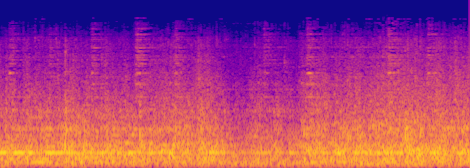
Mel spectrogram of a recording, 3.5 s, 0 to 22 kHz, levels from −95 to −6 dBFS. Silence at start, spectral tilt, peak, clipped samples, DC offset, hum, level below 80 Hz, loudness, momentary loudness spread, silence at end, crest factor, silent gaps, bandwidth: 0 s; -7 dB/octave; -6 dBFS; under 0.1%; under 0.1%; none; -40 dBFS; -19 LUFS; 5 LU; 0 s; 12 dB; none; 11 kHz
